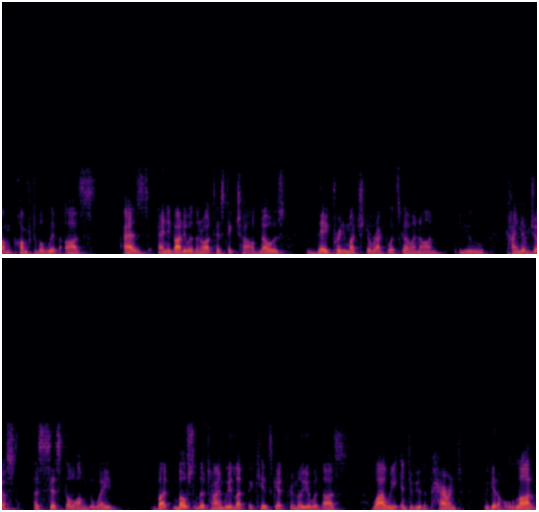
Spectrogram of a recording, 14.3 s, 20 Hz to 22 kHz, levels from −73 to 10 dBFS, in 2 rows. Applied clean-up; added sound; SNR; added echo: none; none; none; none.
